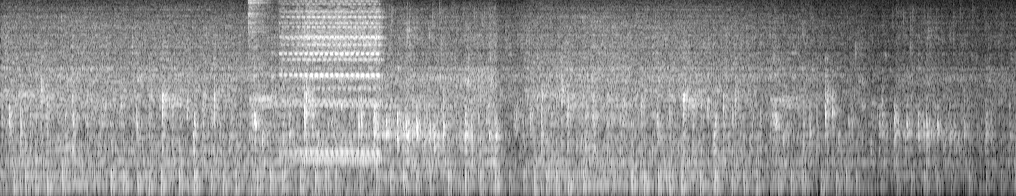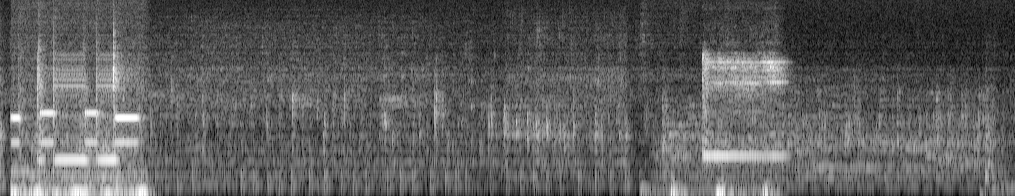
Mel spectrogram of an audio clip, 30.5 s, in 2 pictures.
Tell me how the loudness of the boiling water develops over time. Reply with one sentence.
The loudness of the boiling water goes down.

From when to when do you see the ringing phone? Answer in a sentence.
You can hear the ringing phone from 3.7 to 5.8 s, from 15.4 to 17.5 s and from 24.8 to 27.1 s.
